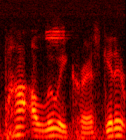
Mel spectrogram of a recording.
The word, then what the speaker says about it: Pa'alui: Yeah, he came up and kind of got on me today for mispronouncing his name a couple of weeks ago. He said, it's Pa'alui, Chris.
